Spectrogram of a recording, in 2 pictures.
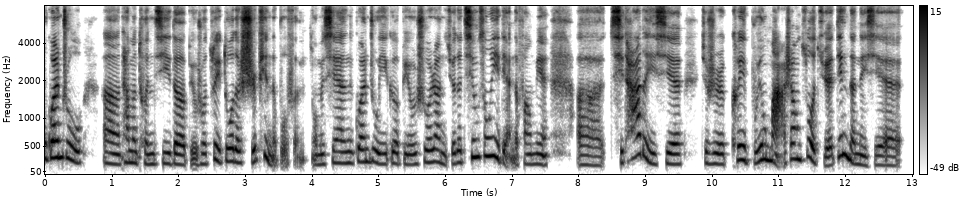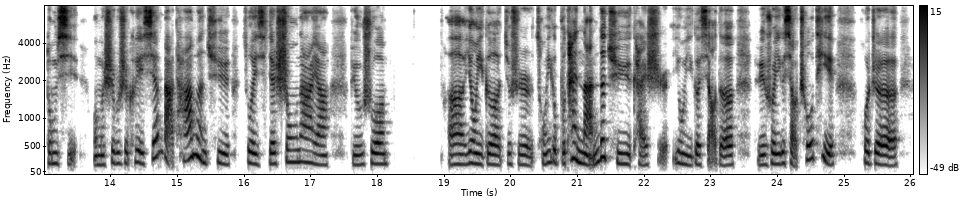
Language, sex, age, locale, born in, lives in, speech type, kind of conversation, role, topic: Chinese, female, 35-39, zh-CN, China, United States, conversation, advice, advisor, 家里东西太多了，想断舍离却舍不得丢，该怎么办？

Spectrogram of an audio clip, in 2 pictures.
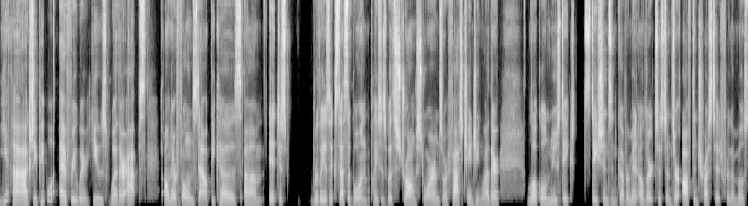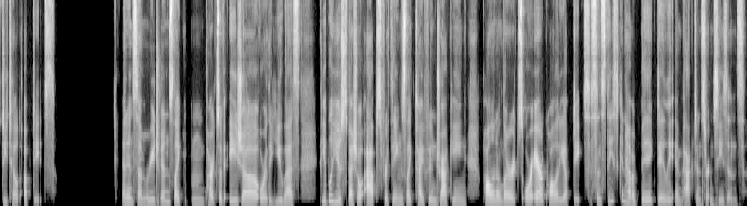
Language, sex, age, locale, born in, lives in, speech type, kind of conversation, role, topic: English, female, 40-44, en-US, United States, United States, read, expert-assistant, expert, How do weather patterns impact daily life globally?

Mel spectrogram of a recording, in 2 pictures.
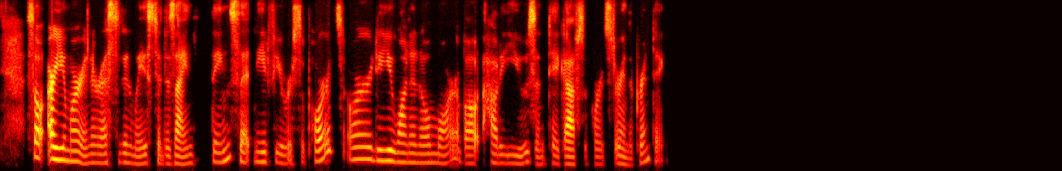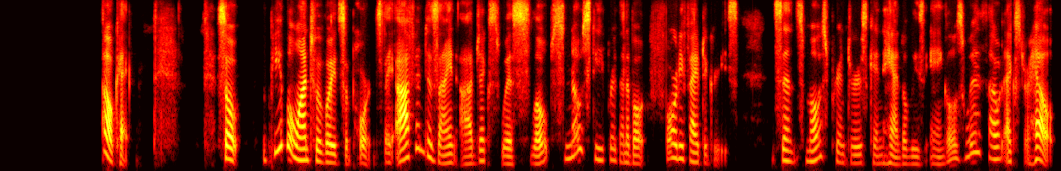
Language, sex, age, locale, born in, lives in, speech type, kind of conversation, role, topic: English, female, 45-49, en-US, United States, United States, read, expert-assistant, expert, What should you know before creating and printing objects with a 3D printer?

